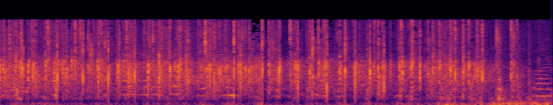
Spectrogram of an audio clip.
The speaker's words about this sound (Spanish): un aplauso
